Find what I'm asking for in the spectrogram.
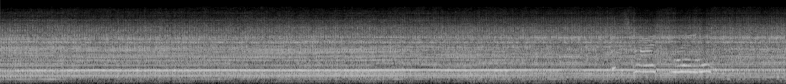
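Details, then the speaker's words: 1987 Johnson 6 hp outboard on the water after carburetor swapped to fix bogging; steady, even buzzing hum with constant pitch, no surging or stumbling; running cleanly. "not bad for this boat and that motor put some Motors like this in the water should have leveled it out"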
